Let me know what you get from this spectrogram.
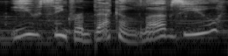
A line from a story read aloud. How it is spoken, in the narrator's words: You laugh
